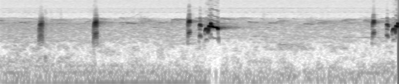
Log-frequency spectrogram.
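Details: Wild sooty-headed bulbul singing: two single sharp clicks, then a quick bubbly burst of chirps, and another short chattering phrase at the end, in a quiet background.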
